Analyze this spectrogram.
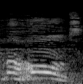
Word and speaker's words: Mahomes: Why do so many people mispronounce his last name? The guy that mispronounces his the guy on Sports Radio 810 that does middays, and he always says Mahomes. Mahomes. It is like there's not. an L in there. It is not Mahomes. Yeah, come on, man. It's Mahomes.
